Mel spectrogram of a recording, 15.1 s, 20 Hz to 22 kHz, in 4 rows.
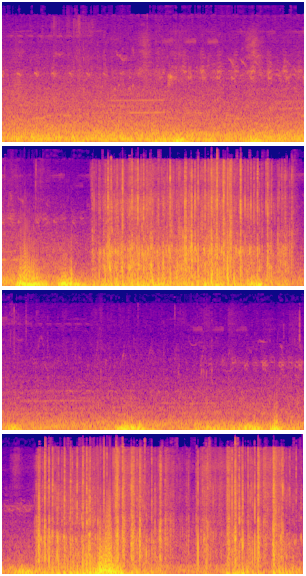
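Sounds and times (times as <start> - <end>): dove wings flapping: 4.9 - 7.6, 11.7 - 15.0.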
